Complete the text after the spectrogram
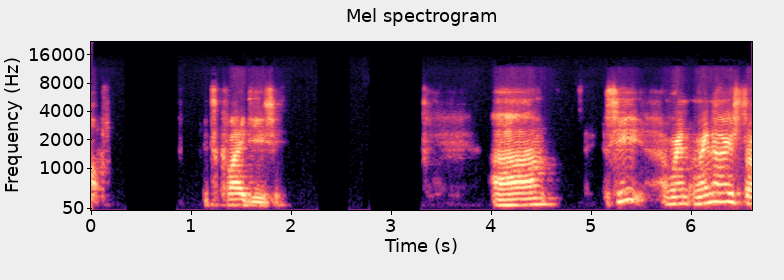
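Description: A middle-aged man speaks calmly over an online call, with pauses.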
